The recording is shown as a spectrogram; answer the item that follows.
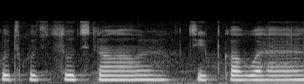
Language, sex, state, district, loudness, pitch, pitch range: Hindi, female, Chhattisgarh, Kabirdham, -15 LUFS, 210 Hz, 210-215 Hz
